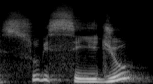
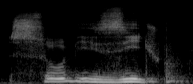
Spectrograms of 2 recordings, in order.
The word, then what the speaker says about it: subsídio: você for falar essa palavra dizer essa palavra pronunciar essa palavra lembre é subsídio e não subsídio a outra palavra que é um erro primário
